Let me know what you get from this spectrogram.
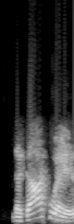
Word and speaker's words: Ngakoue: Yannick Ngakoue, I can never pronounce his name, a phenomenal pass rusher. Ngakoue, there you go.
